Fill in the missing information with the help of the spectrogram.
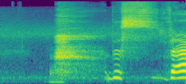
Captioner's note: sighs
